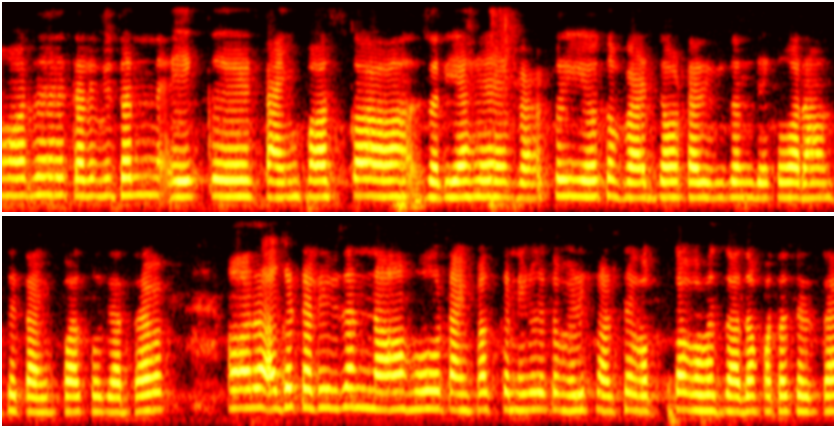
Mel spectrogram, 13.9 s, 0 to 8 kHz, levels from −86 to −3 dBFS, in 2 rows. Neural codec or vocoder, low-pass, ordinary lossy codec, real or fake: vocoder, 22.05 kHz, 80 mel bands, WaveNeXt; 7.2 kHz; none; fake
